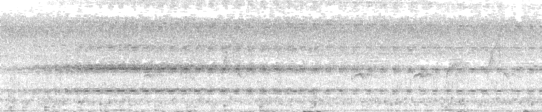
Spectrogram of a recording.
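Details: At Kuragari Pass in July, a higurashi cicada trills near a babbling stream. Bright, high-pitched pulses rise and fall in even waves, with flowing water steady underneath.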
